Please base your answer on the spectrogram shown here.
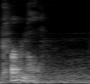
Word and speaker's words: colonel: that you're not pronouncing about the word Colonel as in military rank colonel that is a weird word isn't it can you keep a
